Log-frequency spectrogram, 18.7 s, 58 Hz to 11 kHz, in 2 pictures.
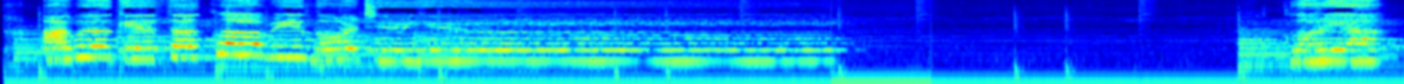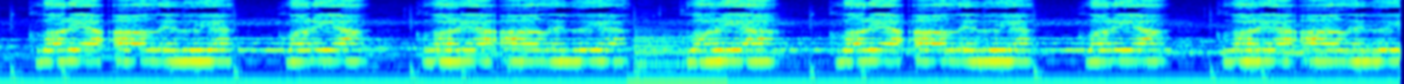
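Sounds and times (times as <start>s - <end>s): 
alto voice singing: 0.0s - 6.0s, 8.4s - 18.7s.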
